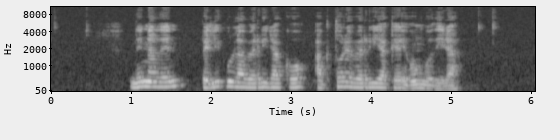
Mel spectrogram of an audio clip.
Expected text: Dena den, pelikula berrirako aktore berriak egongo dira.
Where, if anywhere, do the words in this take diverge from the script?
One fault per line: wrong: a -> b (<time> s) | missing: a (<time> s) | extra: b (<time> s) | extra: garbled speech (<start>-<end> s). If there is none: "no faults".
no faults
